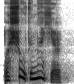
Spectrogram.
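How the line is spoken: Hysterical exclamation. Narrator (Russian): истерично воскликнул эстонец

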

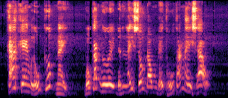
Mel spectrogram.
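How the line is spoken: Young man's loud shout. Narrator (Vietnamese): Người thiếu niên cũng quát to lên rằng

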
